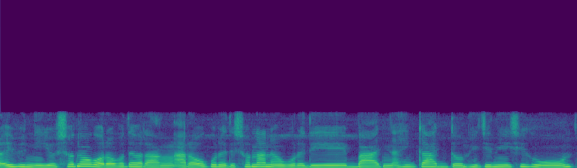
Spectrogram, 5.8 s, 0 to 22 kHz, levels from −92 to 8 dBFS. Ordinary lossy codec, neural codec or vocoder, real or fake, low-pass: none; none; real; 7.2 kHz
